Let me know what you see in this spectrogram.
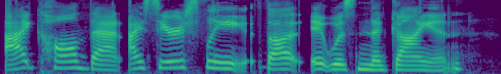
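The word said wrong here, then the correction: Nguyen: I called it Nagayan for 5 years in my job. – Before somebody finally corrected you? – Before somebody's like, you know, that's pronounced Wynn, right?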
